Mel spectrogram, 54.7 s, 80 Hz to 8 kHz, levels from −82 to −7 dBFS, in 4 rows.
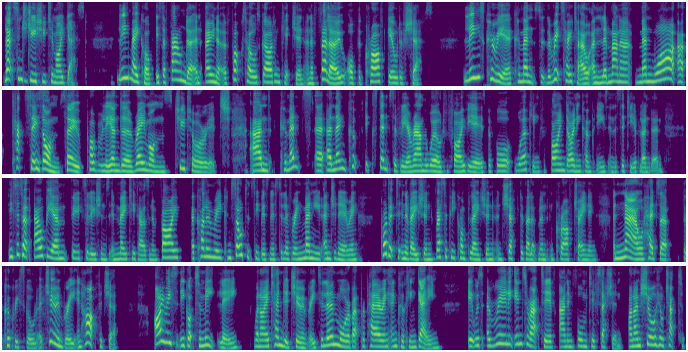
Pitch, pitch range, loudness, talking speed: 210 Hz, 185-250 Hz, -23 LUFS, 150 wpm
